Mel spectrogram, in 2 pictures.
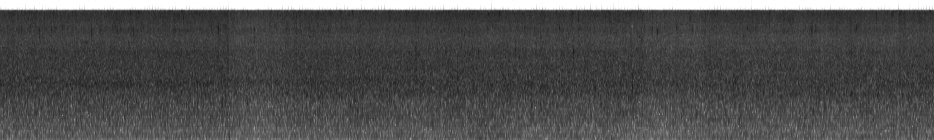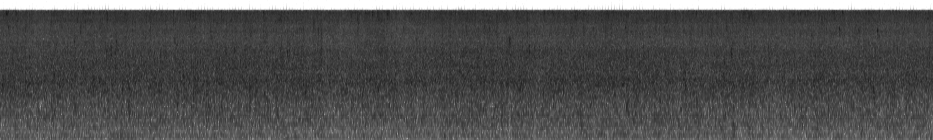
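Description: Hailstorm: hail and heavy rain coming down in a dense, steady hiss of countless small impacts.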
